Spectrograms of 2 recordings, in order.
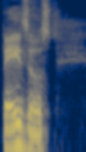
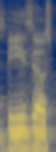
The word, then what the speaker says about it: Bezos: Amazon without thinking of Jeff Bezos,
